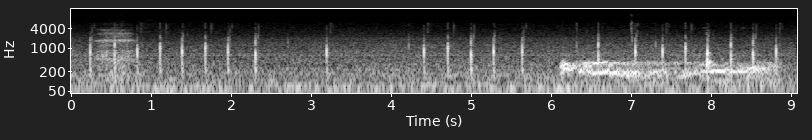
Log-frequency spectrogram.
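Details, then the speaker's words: Adult's stomach rumbling from hunger despite having eaten a bowl of cereal for breakfast, a low wavering gurgle amid sharp clicking. "oh if you can hear that that was my stomach rumbling oh my God I am absolutely hungry today"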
